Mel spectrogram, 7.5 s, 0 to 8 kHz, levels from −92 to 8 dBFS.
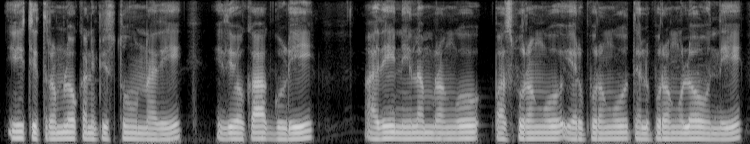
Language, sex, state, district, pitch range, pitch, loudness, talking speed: Telugu, male, Telangana, Hyderabad, 120-125 Hz, 125 Hz, -18 LUFS, 135 wpm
